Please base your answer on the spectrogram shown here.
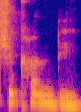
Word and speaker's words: शिखण्डी: Yeah, it is śikhaṇḍī, right?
